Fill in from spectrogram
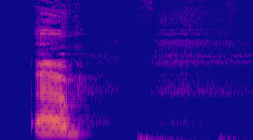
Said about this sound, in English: Oh, jeez. This is a big yawn. Yeah, that was a big one. I could have held that one out if I wanted to.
